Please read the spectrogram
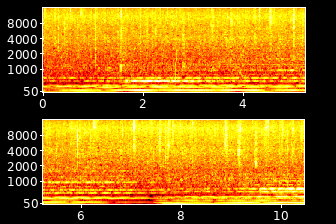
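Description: Slow ambient meditation music of long held tones layered over a steady rain sound with scattered drop ticks. The low notes change about seven and a half seconds in.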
